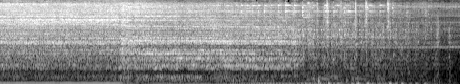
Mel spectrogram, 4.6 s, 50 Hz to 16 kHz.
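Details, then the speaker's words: Porsche 924 Turbo revived after sitting 24 years, unloaded: engine holds raised steady revs with no throttle, then turns lumpy and uneven, possible turbo whistle; revs hang high and won't return to idle, cause unknown. "Now it just wants to rev on."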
